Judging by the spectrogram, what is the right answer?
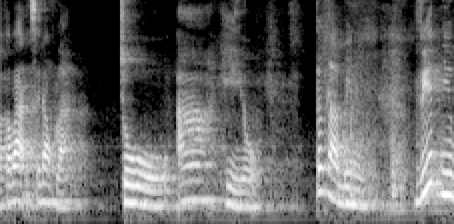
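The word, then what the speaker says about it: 좋아요: Cho nên chúng ta sẽ không đọc là chốt hay là chồ ha, mà các bạn sẽ đọc là chồ a hiểu.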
